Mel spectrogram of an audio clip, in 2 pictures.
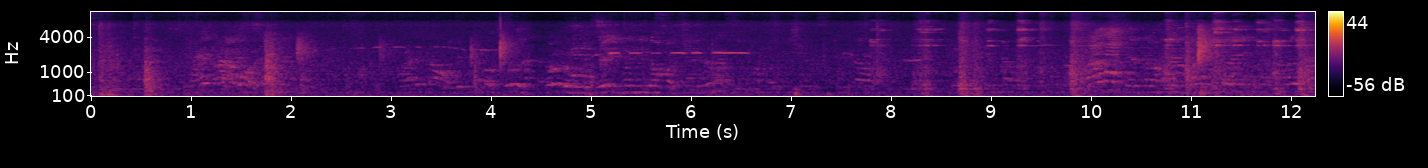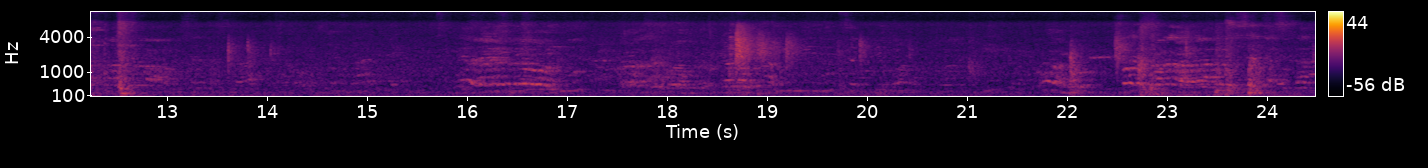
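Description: Several men talk and call out nearby.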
